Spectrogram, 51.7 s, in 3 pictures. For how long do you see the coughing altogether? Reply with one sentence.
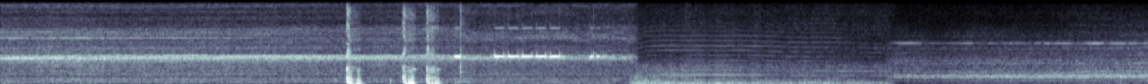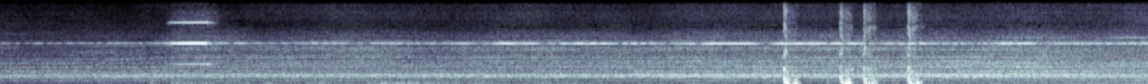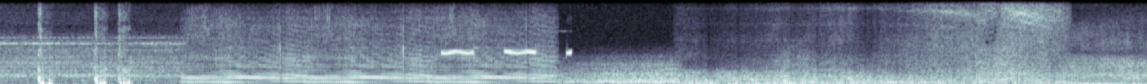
The coughing can be heard for 5 seconds in total.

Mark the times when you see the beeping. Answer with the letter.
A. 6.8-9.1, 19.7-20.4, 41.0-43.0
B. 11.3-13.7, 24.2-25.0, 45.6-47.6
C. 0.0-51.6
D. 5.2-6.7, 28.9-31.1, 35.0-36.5
A.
